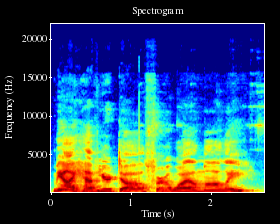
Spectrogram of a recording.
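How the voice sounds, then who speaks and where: An older woman voicing a firm, kindly female schoolteacher from a children's storybook, in an emphatic, measured way. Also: medium pitch, big pitch swings, vocal fry, bright, forceful tone, reverberant, pitched above the performer's own voice, exaggerated voice.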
